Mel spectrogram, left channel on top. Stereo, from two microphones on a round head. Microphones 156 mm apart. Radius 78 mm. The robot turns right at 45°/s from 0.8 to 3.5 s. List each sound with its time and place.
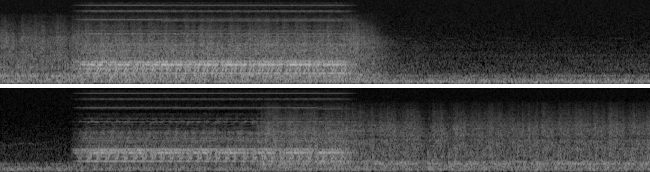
Only background noise.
